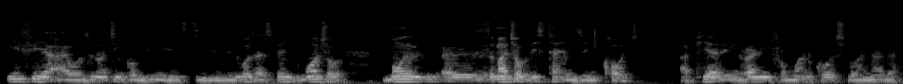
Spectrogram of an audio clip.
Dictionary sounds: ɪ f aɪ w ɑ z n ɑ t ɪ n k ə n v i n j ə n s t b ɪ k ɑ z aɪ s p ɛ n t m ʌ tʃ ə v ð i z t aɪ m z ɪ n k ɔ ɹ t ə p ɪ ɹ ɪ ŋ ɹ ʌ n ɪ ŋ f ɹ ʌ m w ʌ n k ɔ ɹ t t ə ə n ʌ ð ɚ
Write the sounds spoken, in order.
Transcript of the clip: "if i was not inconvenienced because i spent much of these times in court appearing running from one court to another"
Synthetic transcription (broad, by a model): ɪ f aɪ w ɑ z n ɑ t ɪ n k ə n v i n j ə n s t b ɪ k ɑ z aɪ s p ɛ n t m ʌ tʃ ə v ð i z t aɪ m z ɪ n k ɔ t t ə p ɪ ɹ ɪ ŋ ɹ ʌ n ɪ ŋ f ɹ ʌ m w ʌ n k ɔ ɹ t t ə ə n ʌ ð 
